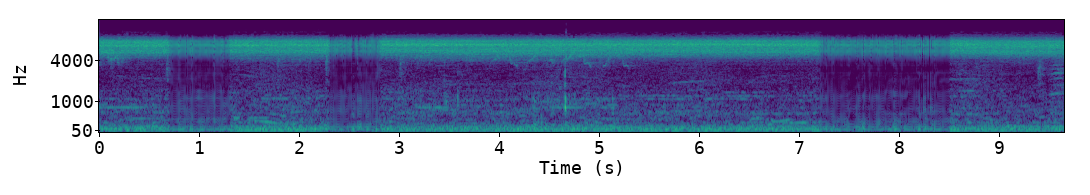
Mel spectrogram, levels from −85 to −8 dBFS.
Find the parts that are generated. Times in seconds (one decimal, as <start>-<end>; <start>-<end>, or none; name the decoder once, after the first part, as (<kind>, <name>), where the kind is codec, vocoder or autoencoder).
0.7-1.3 (vocoder, BigVGAN v2); 2.3-2.8; 7.2-8.5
